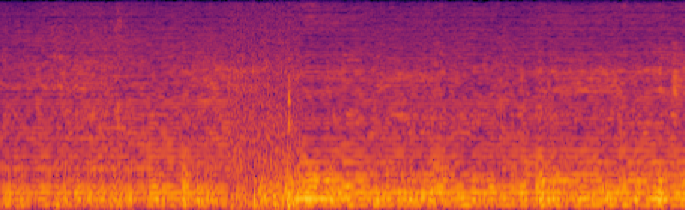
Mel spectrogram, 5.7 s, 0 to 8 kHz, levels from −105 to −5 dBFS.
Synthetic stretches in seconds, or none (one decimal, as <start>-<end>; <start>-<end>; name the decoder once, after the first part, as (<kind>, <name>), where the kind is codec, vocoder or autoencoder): 0.0-1.9 (vocoder, HiFi-GAN); 2.5-5.7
